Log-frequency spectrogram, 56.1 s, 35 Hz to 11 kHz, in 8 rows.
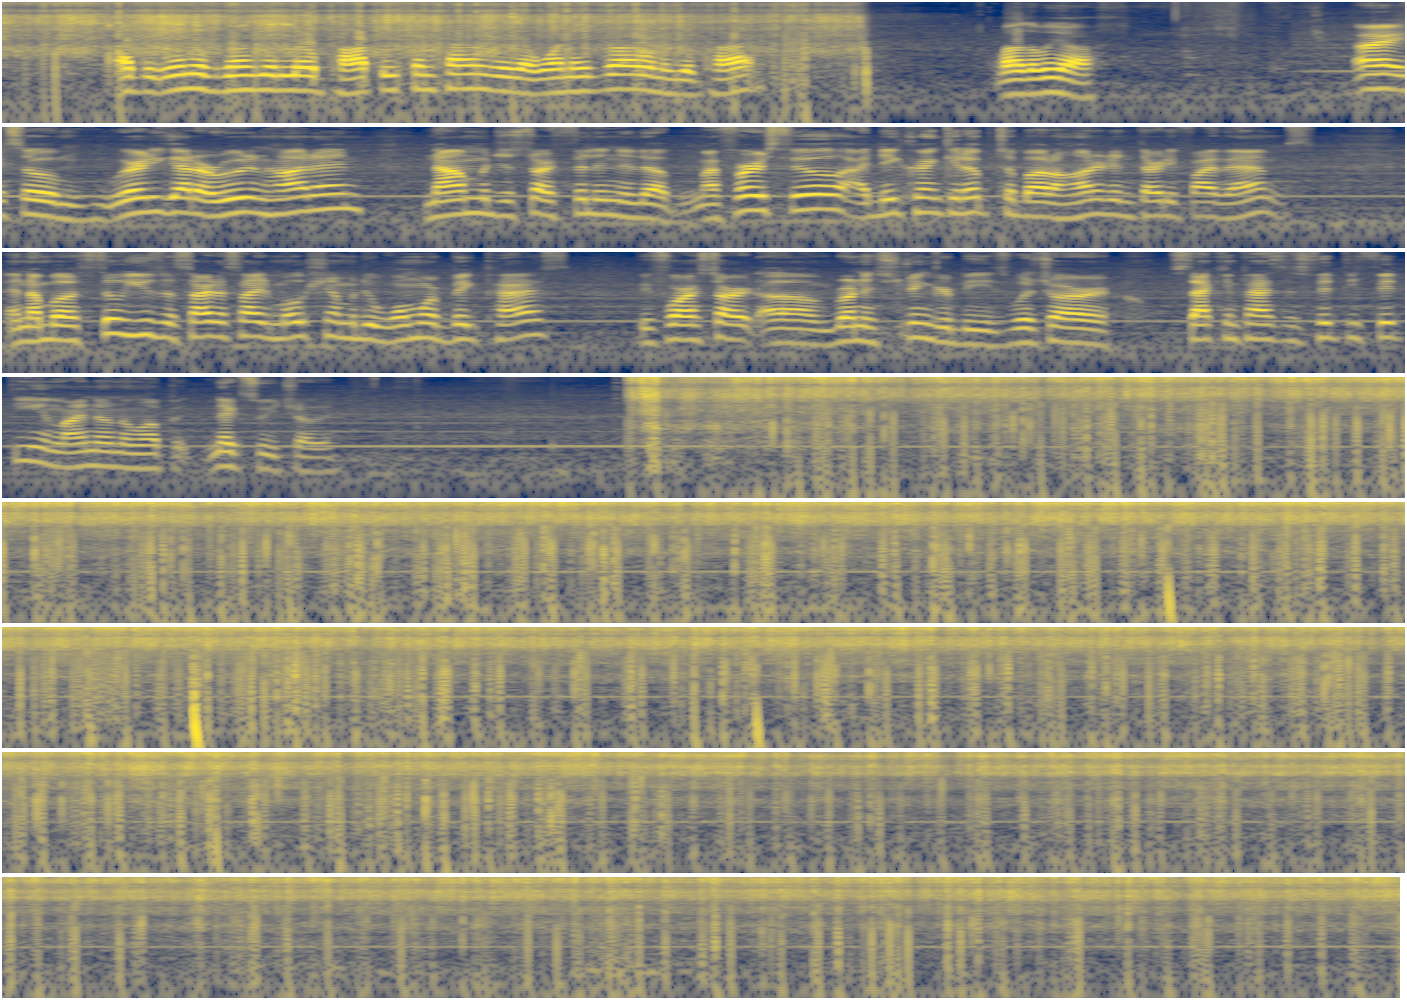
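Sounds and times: welding arc crackling: 0:00.0 - 0:05.3, 0:24.1 - 0:56.0
steady hum: 0:00.0 - 0:56.0.

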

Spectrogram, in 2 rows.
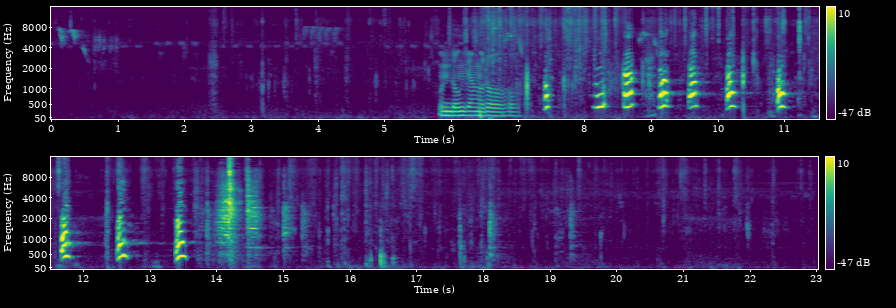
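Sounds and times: dog barking: 0:08.2 - 0:13.7
short harsh rasping sound: 0:13.7 - 0:14.8.

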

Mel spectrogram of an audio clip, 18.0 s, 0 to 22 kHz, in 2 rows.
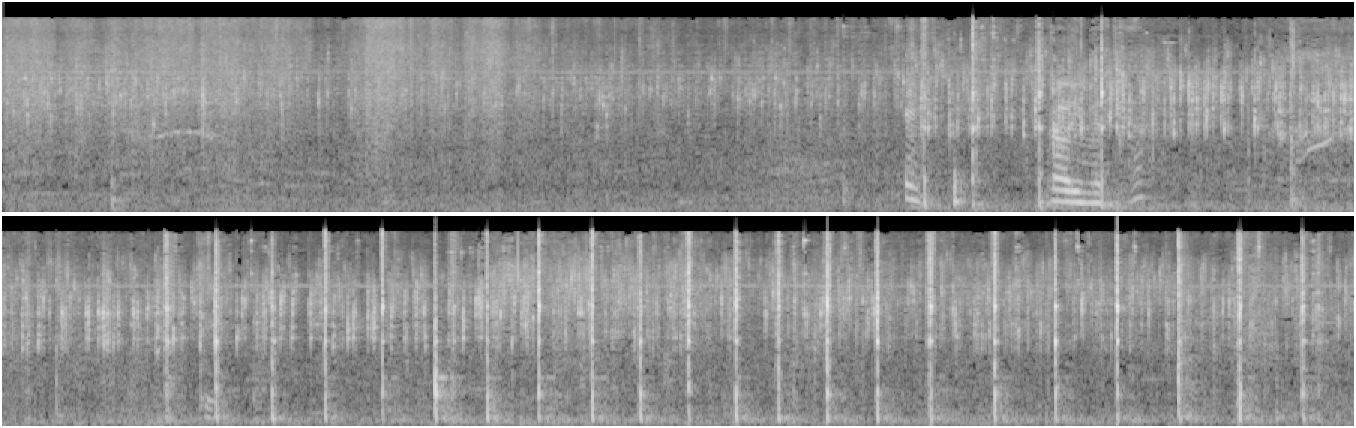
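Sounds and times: pestle pounding in mortar: 0:06.0 - 0:18.0.

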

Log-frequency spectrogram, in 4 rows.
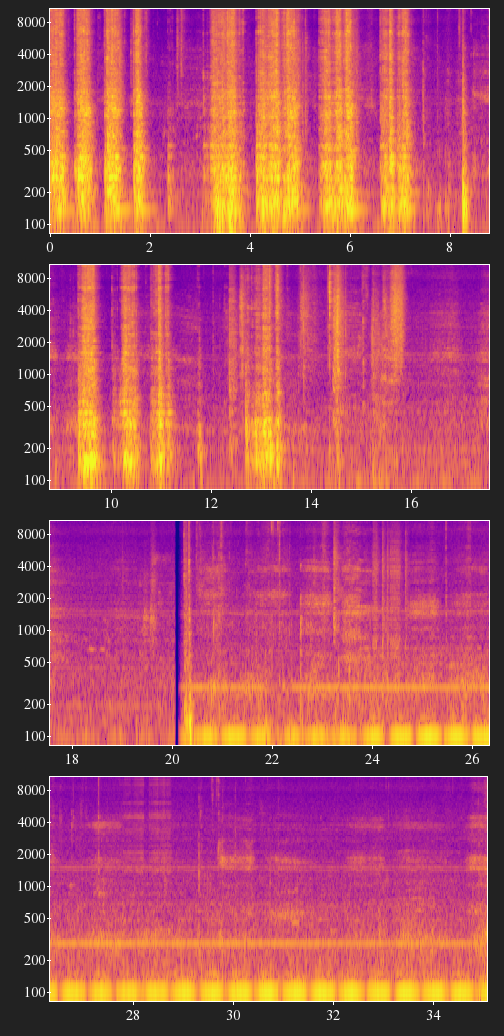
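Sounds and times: scraping frost in freezer: 0:00.0 - 0:02.1, 0:03.1 - 0:07.4, 0:09.2 - 0:11.4, 0:12.6 - 0:14.6, 0:15.2 - 0:16.0.

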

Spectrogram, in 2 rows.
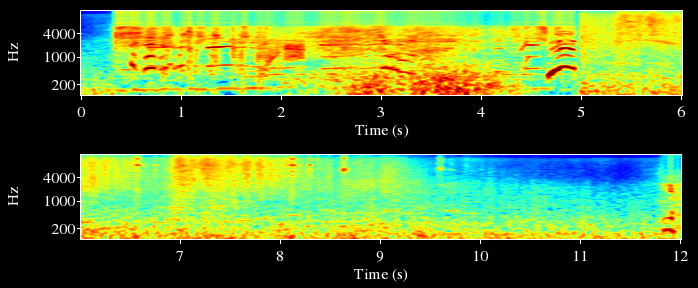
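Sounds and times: long deep rumble: 0:05.0 - 0:11.9
explosion: 0:05.0 - 0:12.0.

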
